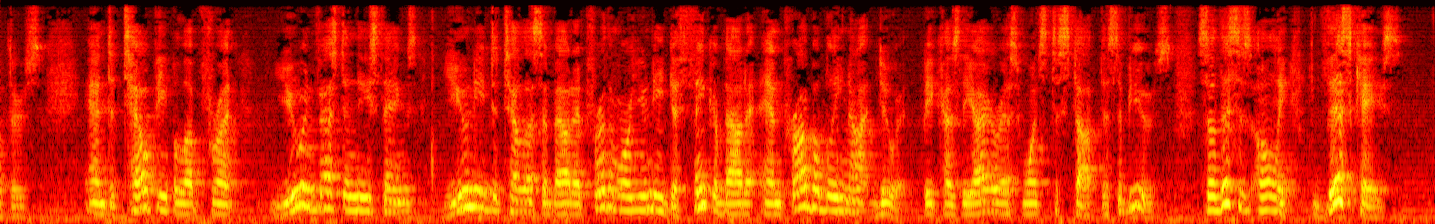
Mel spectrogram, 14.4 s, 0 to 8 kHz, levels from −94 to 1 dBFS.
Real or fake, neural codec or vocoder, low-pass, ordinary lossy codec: fake; vocoder, 24 kHz, 100 mel bands, Vocos; 7.2 kHz; AAC, 48 kbps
